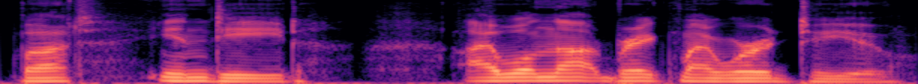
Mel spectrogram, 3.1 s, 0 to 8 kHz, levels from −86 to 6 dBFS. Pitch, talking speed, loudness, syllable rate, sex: 110 Hz, 195 wpm, -15 LUFS, 4.7 syllables/s, male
